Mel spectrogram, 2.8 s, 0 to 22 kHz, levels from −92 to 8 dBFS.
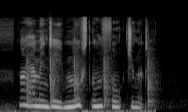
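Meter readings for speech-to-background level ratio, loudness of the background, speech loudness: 18.5 dB, -49.5 LUFS, -31.0 LUFS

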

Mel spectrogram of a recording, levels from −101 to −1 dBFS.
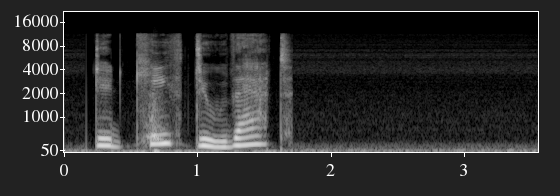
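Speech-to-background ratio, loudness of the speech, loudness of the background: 13.0 dB, -23.5 LUFS, -36.5 LUFS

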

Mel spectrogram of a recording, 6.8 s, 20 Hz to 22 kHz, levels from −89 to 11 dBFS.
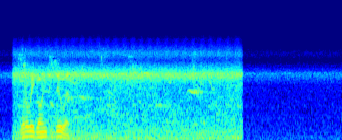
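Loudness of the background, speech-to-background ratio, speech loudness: -30.0 LUFS, 3.0 dB, -27.0 LUFS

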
